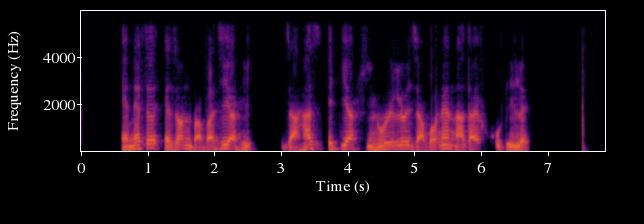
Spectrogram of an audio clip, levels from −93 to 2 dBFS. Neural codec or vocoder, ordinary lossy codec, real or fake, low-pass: codec, 16 kHz, 2 kbps, FunCodec, trained on Chinese and English, 25 frames a second; AAC, 48 kbps; fake; 5.4 kHz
